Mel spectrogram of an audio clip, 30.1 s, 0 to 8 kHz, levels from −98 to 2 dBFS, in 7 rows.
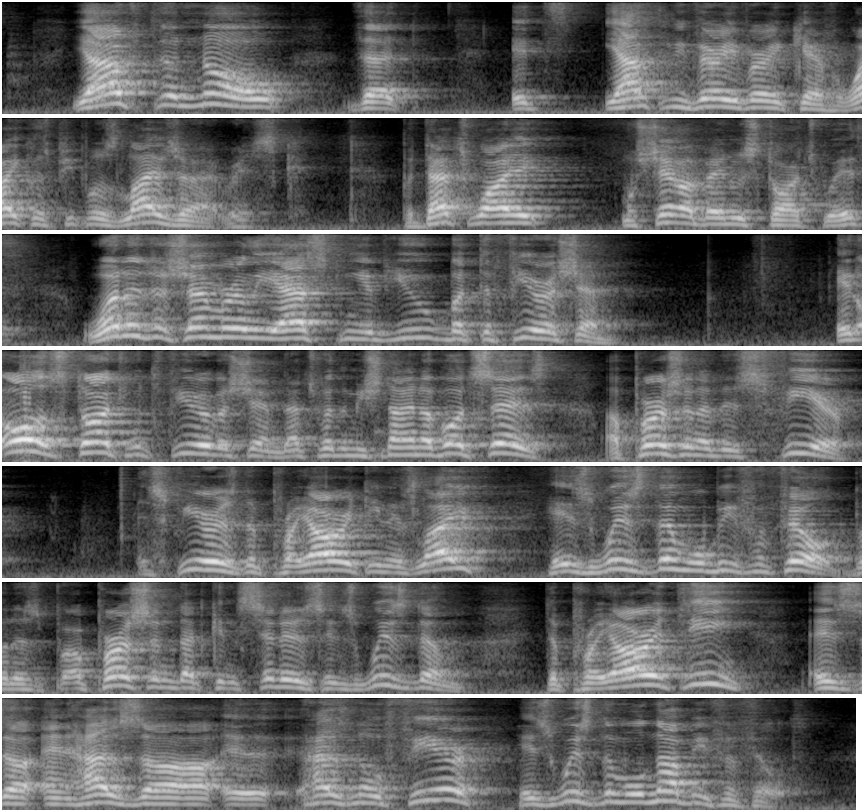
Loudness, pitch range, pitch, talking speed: -22 LUFS, 165-235 Hz, 200 Hz, 190 wpm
